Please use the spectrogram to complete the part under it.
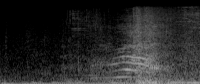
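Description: An axe swings and strikes with a loud whoosh.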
